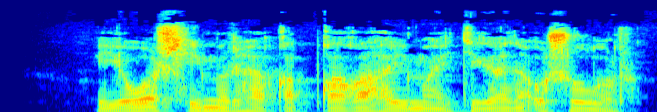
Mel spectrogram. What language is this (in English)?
Bashkir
